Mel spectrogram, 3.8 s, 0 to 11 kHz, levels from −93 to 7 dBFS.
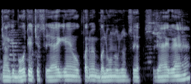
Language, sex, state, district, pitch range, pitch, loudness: Hindi, male, Bihar, Supaul, 105-115 Hz, 110 Hz, -20 LUFS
